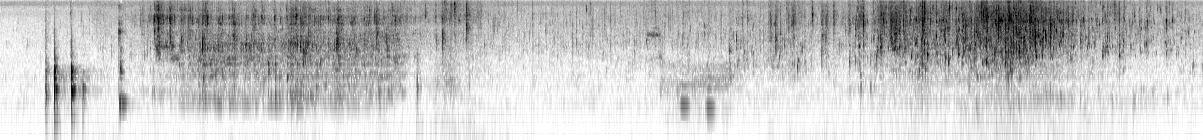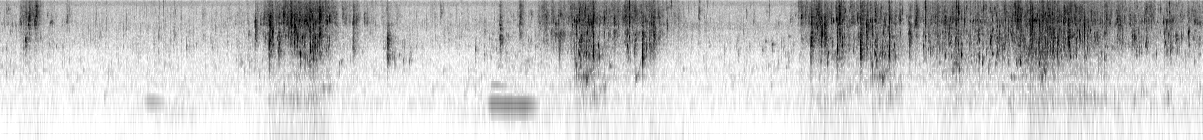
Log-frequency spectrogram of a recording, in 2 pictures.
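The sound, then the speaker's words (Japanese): Water poured over someone's back to rinse it comes in several separate splashing, trickling pours with quieter gaps between them, soft and unhurried. “さーて、ではお背中流しますね。”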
